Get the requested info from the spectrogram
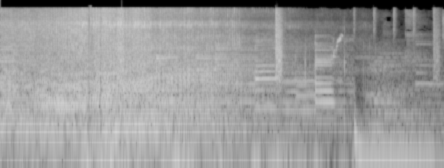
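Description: Background music over several pit bike engines revving, their pitch rising and falling, loudest in the first couple of seconds. About three and a half seconds in, the engine sound drops away and the music carries on.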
